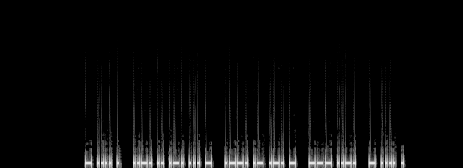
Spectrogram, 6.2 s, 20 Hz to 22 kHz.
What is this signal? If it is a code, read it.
Morse code, heard as a keyed tone, about 44 wpm, 700 Hz. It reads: THE FIRST PART OF THE
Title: Sets of 5 Words Encore 45wpm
